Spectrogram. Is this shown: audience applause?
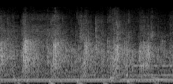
yes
